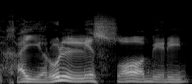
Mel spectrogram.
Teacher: خا از حروف استعلاز غلیظ طرف میشه و را هم حکمش استعلاز چون تنوین رفع روشه و تنوین بعدش لام ادغام بدون غنه.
